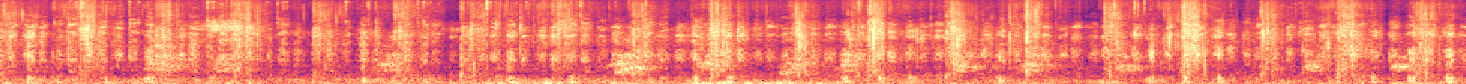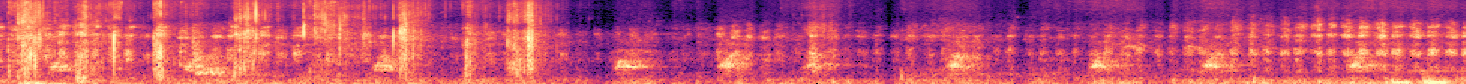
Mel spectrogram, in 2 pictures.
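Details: Tugboat, an American Bully, out on a walk, panting steadily in quick breathy bursts, roughly two per second, rough and hissy. The panting grows softer and more spaced after about thirteen seconds.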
